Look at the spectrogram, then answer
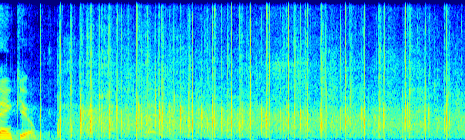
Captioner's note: applause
